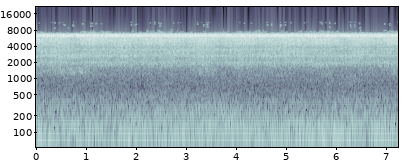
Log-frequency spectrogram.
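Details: Male cicadas on a summer evening at dusk in Georgia, USA, calling to attract females: an unbroken sizzling, high buzz with a steady piercing edge and gentle surges in loudness, plus a faint low hum below.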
